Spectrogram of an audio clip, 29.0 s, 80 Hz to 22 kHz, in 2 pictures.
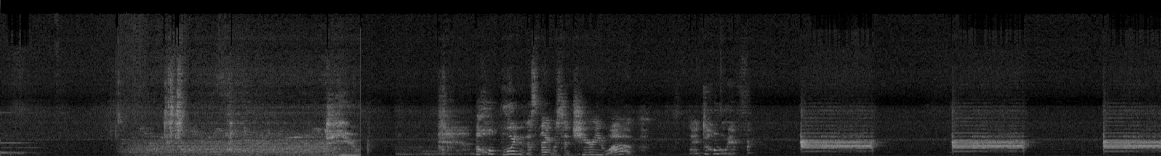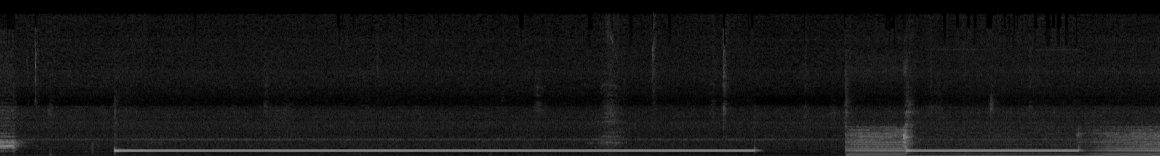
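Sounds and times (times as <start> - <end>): low steady hum: 14.8 - 29.0
two-tone attention signal: 25.1 - 29.0.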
